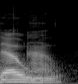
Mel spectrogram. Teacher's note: It's just like a diphthong. لو، we have a short vowel plus a semi-vowel. This is how a diphthong is made. A semi-vowel such as waw and ya.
